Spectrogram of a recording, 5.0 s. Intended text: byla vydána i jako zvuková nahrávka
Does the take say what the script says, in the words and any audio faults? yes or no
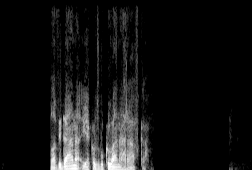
yes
